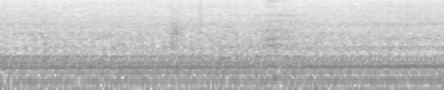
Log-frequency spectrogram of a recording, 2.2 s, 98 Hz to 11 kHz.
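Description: A Kawasaki ZX10R superbike engine while riding holds a loud, constant, deep drone that fills the whole stretch without a break.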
